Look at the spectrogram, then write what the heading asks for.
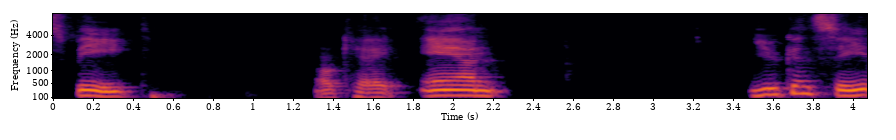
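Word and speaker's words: Spite: 2.3 is called the speed plateau it's named after two french astronomers whose name is spelled s-p-i-t-e and it's pronounced speed okay and you can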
